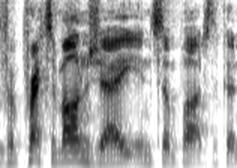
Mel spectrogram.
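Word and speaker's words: Pret A Manger: Right, I'm not sure if I'm pronouncing this right, but Pret-a-Manger. Pret-a-Manger.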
